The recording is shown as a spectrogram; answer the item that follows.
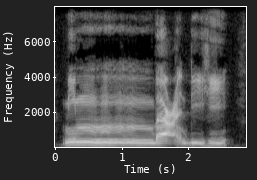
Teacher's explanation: didengungkan dua harakat atau kira-kira dua ketukan mim ba'dihi didengungkan itu suaranya itu kita tahan atau kita panjangkan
